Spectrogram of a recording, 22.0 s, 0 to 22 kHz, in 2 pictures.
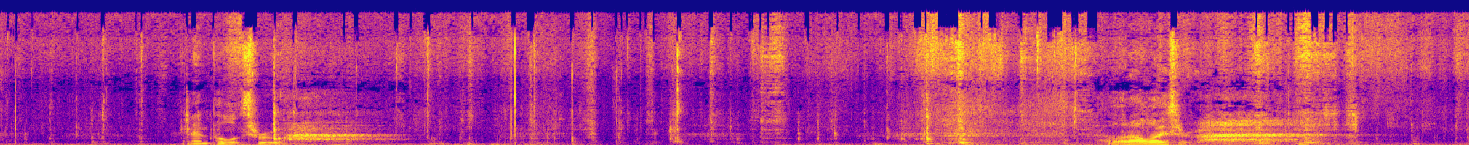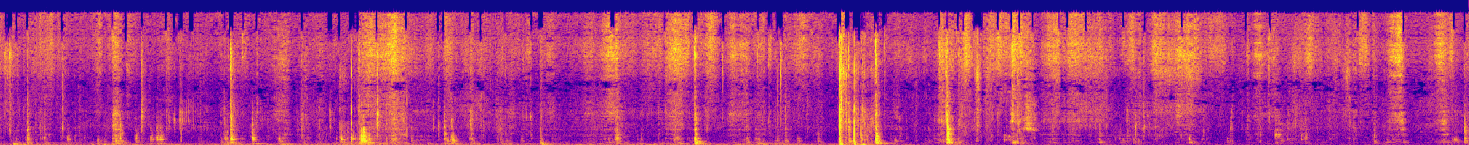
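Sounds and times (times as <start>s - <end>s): cable rustling and scraping: 0.0s - 2.2s, 3.0s - 22.0s
small knocks and clicks: 3.1s - 8.2s, 10.6s - 22.0s.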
